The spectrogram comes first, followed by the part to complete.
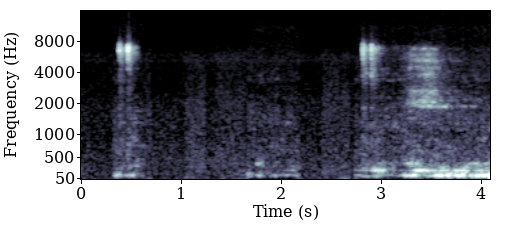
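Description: Near silence on a headset microphone, broken by two faint short clicks, one about half a second in and one near three seconds. Near the end comes a soft breath drawn in before speaking again.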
